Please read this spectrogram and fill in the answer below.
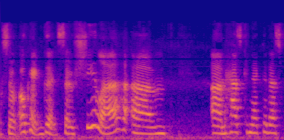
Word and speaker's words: Sheila: it show it's sheila it's actually spelled wrong on the screen it's spelled shelia but pronounced sheila so every everyone asks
